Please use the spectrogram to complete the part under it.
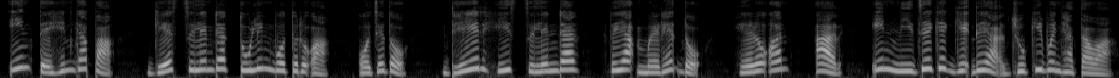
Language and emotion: Santali, fearful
